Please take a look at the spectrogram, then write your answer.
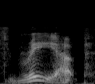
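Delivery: low-key, slow mutter to oneself; muttered counting. A narrator's reading. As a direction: count under your breath, deliberately. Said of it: "he muttered".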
